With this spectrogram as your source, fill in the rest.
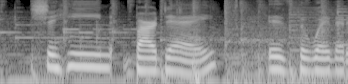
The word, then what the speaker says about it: Bharde: lot at the start of our podcast I mispronounced Sheheen's last name it's bar de Shaheen bar de is the way that it's pronounced Shaheen is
